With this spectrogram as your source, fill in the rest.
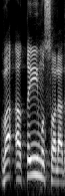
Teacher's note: اچھا بچوں یہاں پر اس بات کا خیال رکھنا ہے کہ حمزہ کی آواز بالکل واضح ہونی چاہیے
